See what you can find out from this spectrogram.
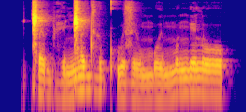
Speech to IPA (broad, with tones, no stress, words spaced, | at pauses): ǁɛ˨bʱe˩ŋ͡ǁə˥ dʱə˦kʷʼɘ˨zɘ˩ʊ̯ mo˨ɪ̯ mə˥ŋe˥ lo˦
